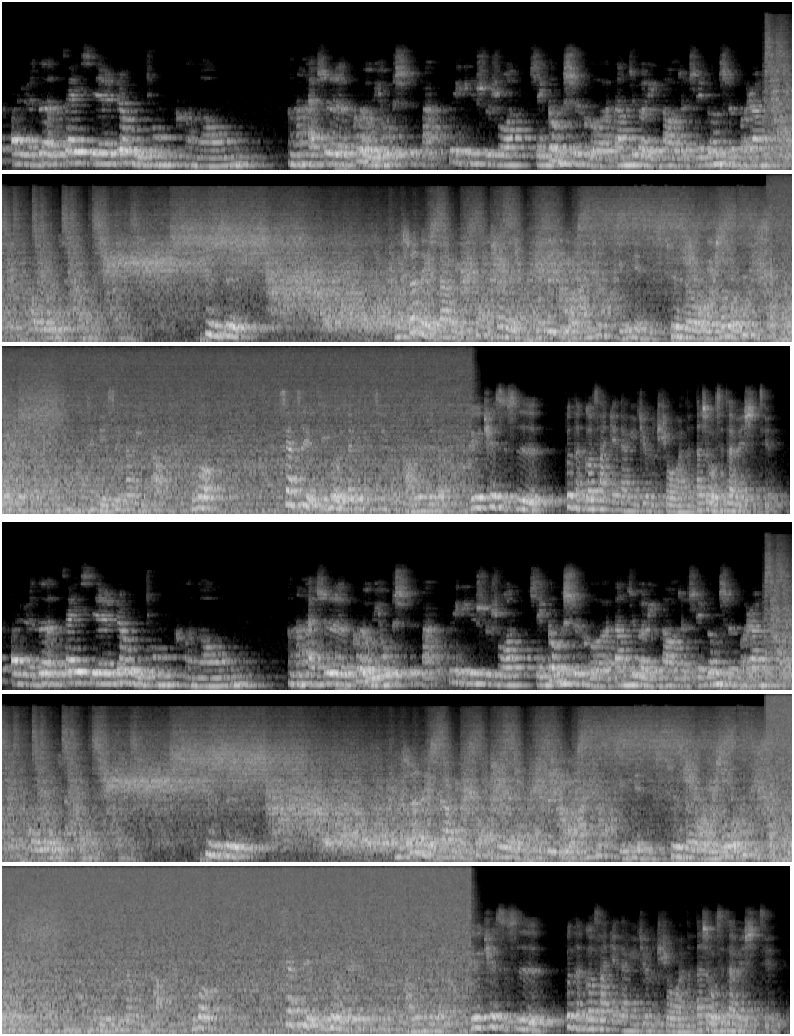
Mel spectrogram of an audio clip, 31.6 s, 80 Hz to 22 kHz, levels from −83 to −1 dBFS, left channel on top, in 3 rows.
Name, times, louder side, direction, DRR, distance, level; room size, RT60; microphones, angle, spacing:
voice 1, 0.1-3.2 3.8-10.3 10.9-11.5, right 1 dB, 90° right, -6 dB, 1.0 m, -24 dB
sound 1, 10.1-21.9, equal, ahead, 0.7 m, -26 dB
voice 2, 13.2-13.7 15.8-23.9 24.8-27.0 27.3-28.2 28.6-31.3, left 1 dB, 25° left, -1 dB, 0.3 m, -23 dB
Engine / Mechanisms, 20.7-27.3, right 4 dB, 55° right, 0.4 m, -27 dB
2.3 x 2.2 x 2.6 m, 1.1 s
head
